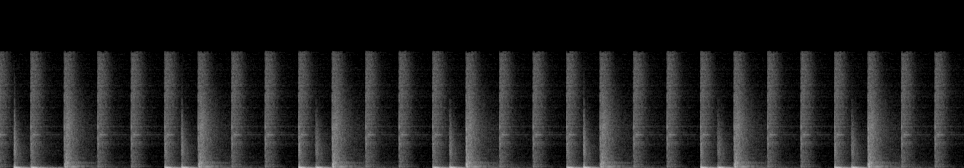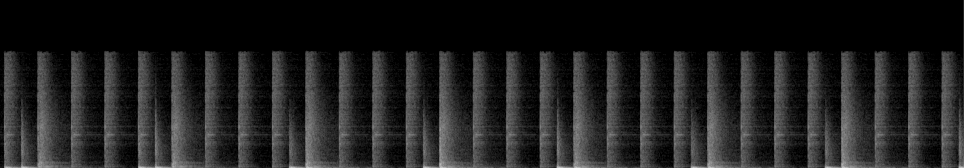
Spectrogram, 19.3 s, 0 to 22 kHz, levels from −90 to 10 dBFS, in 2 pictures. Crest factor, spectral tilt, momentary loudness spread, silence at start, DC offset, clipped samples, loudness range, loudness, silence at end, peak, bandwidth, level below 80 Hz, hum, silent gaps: 22 dB; -4.5 dB/octave; 15 LU; 0 s; under 0.1%; under 0.1%; 2 LU; -32 LUFS; 0 s; -8 dBFS; 15.5 kHz; -34 dBFS; none; none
